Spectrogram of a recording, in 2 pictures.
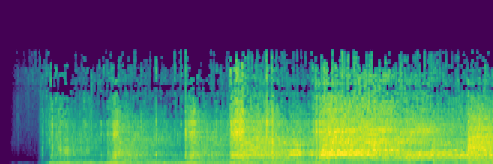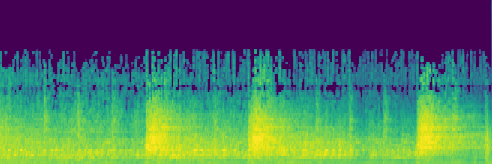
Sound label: big wheel shake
